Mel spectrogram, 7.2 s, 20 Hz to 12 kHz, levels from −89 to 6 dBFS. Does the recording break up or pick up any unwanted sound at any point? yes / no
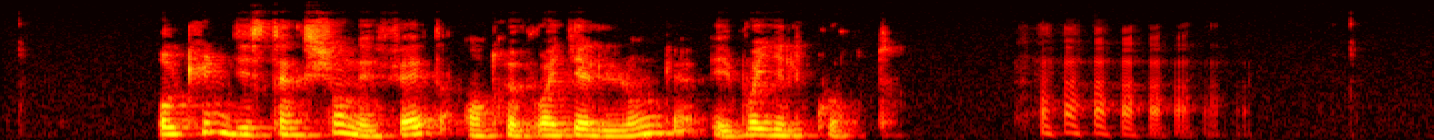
yes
